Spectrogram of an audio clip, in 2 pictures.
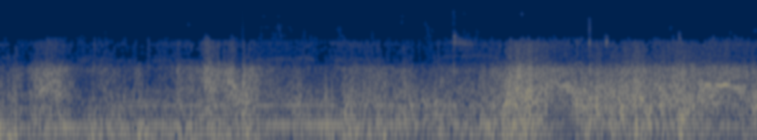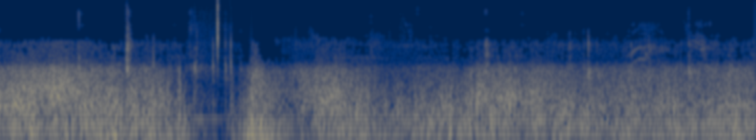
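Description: Wind buffeting a body-worn action camera's microphone as a steady, loud rumble, with a few sharp clicks a little under two-thirds of the way through.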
